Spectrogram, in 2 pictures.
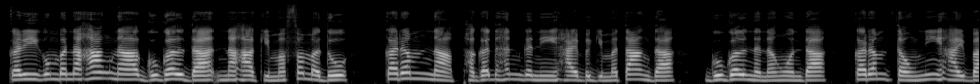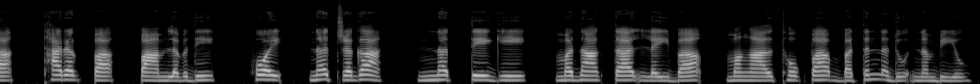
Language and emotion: Manipuri, neutral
